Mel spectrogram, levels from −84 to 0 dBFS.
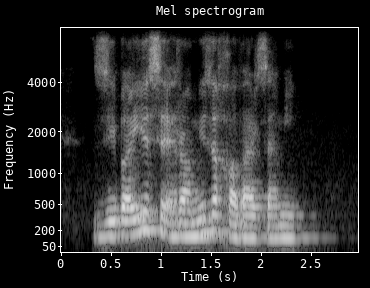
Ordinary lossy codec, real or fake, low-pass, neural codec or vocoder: Opus, 32 kbps; real; 7.2 kHz; none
